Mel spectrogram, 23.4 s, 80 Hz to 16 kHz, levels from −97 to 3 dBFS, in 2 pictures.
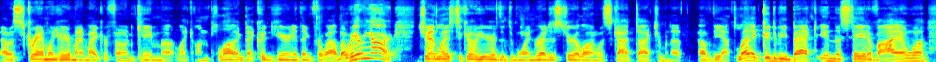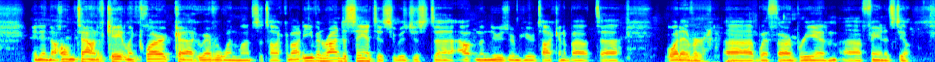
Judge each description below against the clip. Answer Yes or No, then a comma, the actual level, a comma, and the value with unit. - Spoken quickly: Yes, fast, 215 wpm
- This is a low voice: Yes, low, 115 Hz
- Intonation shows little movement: No, average, 4.4 semitones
